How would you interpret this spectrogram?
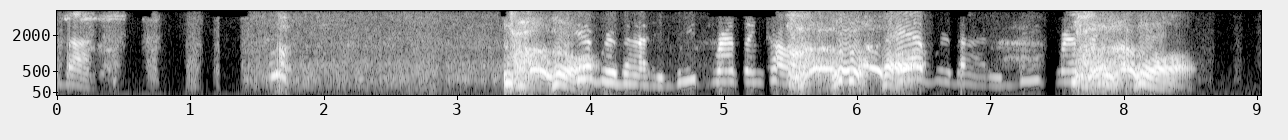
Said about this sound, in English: Everybody, deep breath and cough.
